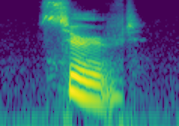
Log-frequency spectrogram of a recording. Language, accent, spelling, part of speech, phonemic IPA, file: English, US, served, verb, /sɝvd/, En-us-served.ogg
- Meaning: simple past and past participle of serve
